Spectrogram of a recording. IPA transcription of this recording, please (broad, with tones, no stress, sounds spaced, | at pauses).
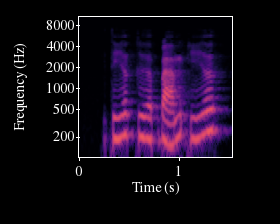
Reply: t̪ i˧˥ ə̯ k ɨ˧ ə̯ ɓ a˨˩˦ m k i˧˥ ə̯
